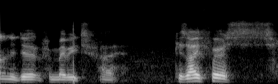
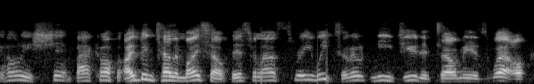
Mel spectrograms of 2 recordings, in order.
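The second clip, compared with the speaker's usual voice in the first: higher-pitched, fed-up talking back; exasperated retort; 7 semitones higher than usual. Retold or imitated. Patient answering back to the scolding medicine, exasperated. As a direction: protest as if fending off a nag.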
